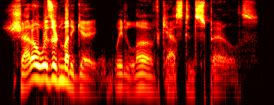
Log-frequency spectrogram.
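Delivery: loud put-on radio DJ announcer delivery. Asked whether they have a DJ voice, the speaker tries one: DJ voice. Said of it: "Do I have a D J voice?".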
